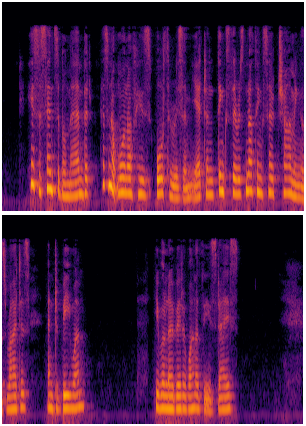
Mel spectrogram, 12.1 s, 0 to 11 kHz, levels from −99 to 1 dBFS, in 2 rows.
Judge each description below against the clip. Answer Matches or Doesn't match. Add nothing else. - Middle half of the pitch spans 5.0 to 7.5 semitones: Doesn't match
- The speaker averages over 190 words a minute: Doesn't match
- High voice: Doesn't match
